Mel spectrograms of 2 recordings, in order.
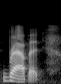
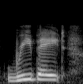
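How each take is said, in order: First: It is pronounced like the word 'rabbit'. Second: It is pronounced like the word 'rebate'. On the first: This is the way the speaker was taught. "I've always been taught to pronounce it rabbet" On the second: Some other people say it this way. "some people pronounce it rebate"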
